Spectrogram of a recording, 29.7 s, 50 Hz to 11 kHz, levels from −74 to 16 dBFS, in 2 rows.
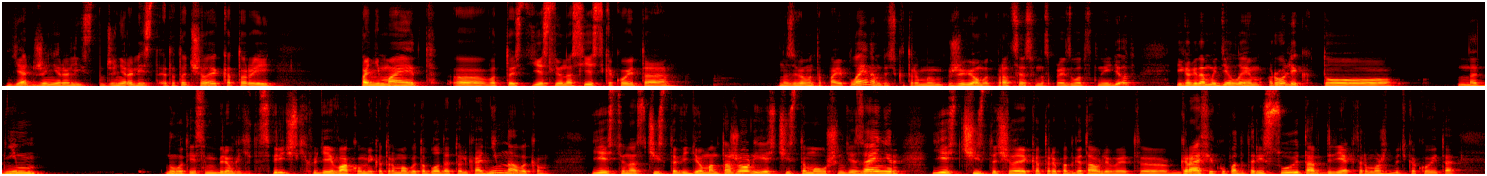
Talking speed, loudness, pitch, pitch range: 155 wpm, -24 LUFS, 130 Hz, 115-150 Hz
